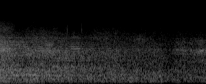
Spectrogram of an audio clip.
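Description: Faint room sound of a large conference hall: an even hiss that slowly fades.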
